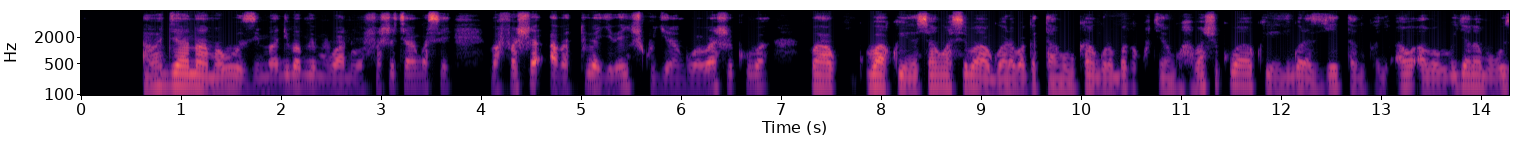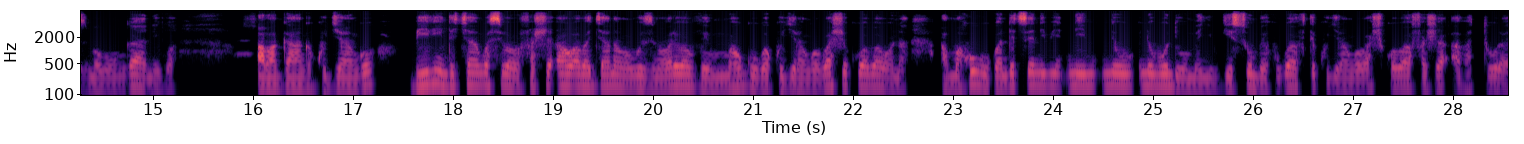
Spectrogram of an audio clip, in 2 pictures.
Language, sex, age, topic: Kinyarwanda, male, 18-24, health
